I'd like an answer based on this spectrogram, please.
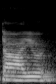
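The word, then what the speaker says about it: tire: अब देखिए rule number five है कि यदि किसी वर्ड में आई आर इ एक साथ हो तो आई आर इ को हम क्या पढ़ेंगे? आय और पढ़ेंगे। ठीक है? यहां पे भी आधा र को आपको साइलेंट रखना है। केवल आय पढ़ना है।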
